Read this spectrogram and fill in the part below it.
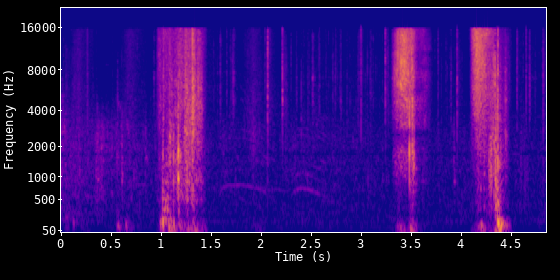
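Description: Paper pages rustle as a book opens.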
